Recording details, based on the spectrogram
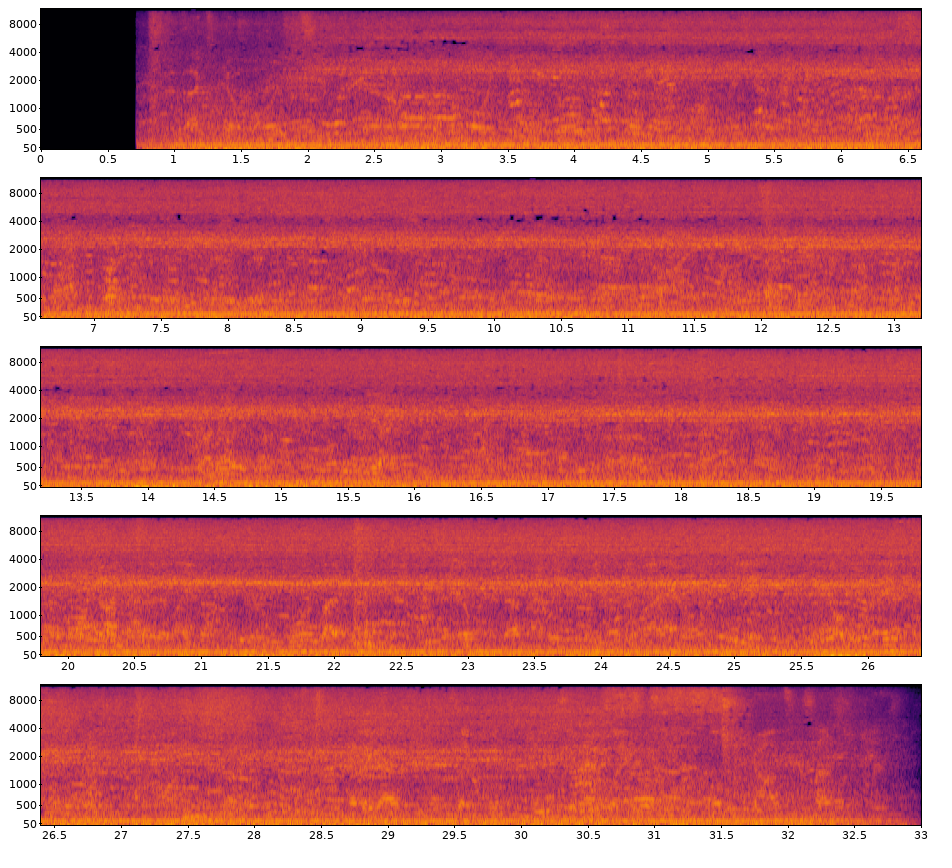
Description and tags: milk steamer
This is the sound of milk being steamed with an espresso machine at the CoHo, a cafe at Stanford University.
